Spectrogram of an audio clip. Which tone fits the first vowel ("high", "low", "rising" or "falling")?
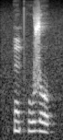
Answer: low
